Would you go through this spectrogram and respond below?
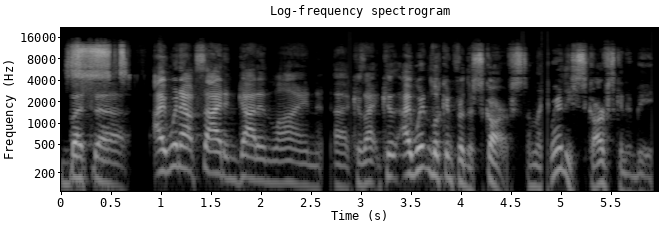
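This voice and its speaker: A man's voice: on the high side, very animated, fairly quick, no room sound, clean studio sound. Rambling, storytelling man. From Kansas City, USA. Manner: rambling storyteller, acts out quotes. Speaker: podcast co-host. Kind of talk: casual chat.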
